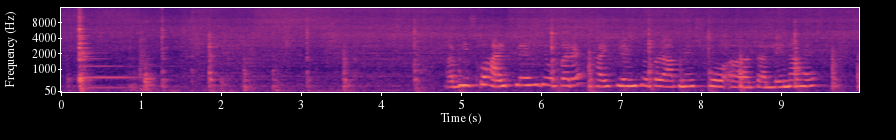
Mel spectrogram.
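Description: A wooden spatula scrapes and taps against a frying pan.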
